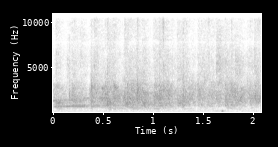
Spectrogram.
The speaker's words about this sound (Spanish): Les enviamos desde Cancún, Quintana Roo, México, un mensaje a todos ustedes, un abrazo y un aplauso de la congregación.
